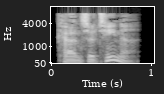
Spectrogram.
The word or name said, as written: concertina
